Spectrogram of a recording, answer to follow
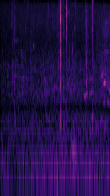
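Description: Water from an artificial rock fountain running down the boulders: a steady, low rushing noise with a few faint clicks.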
